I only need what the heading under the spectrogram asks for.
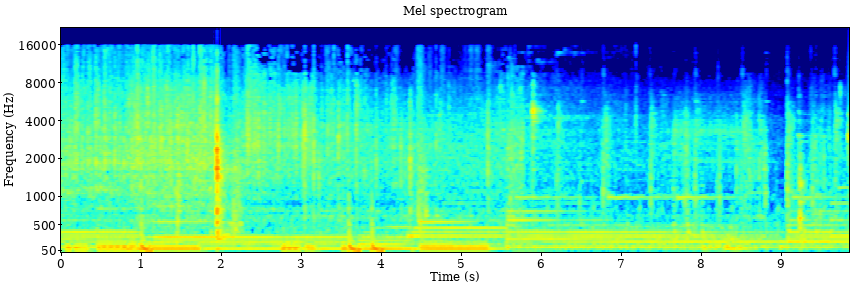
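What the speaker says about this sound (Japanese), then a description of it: "私のおすすめのキリも揚げ焼きしていきます" Kiri cream cheese shallow-frying in oil in a pan gives a steady, close sizzle with scattered pops and crackles and a constant low hum beneath.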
